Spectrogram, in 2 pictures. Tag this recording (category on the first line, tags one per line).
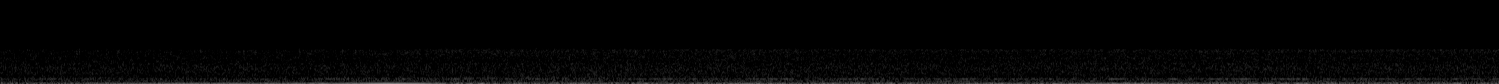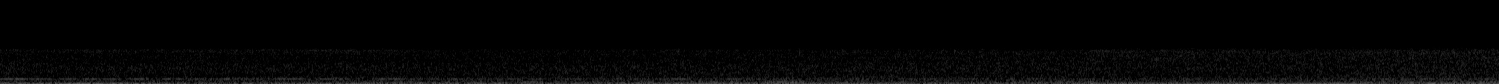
Soundscapes > Nature
data-to-sound
field-recording
phenological-recording
modified-soundscape
natural-soundscape
raspberry-pi
weather-data
alice-holt-forest
sound-installation
Dendrophone
nature
artistic-intervention
soundscape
